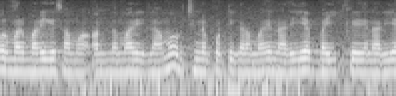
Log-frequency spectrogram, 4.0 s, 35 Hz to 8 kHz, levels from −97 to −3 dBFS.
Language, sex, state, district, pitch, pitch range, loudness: Tamil, male, Tamil Nadu, Chennai, 135 Hz, 130-140 Hz, -15 LUFS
